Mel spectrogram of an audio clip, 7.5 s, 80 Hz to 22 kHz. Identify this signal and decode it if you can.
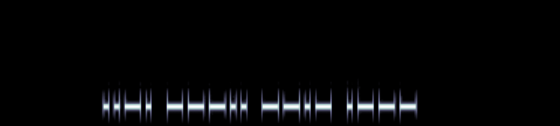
Morse code, heard as a keyed tone, about 17 wpm, 700 Hz. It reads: F8QJ
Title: DXCC-100 Call Signs - 4 Characters - Repeated 3x - 17wpm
